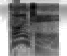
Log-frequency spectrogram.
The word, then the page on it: pointy: British English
